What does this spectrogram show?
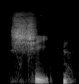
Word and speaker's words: sheep: really quick can we compare the pronunciation has the sh sound sh sheep and then jeep has the j ju jeep jeep ship perfect does that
